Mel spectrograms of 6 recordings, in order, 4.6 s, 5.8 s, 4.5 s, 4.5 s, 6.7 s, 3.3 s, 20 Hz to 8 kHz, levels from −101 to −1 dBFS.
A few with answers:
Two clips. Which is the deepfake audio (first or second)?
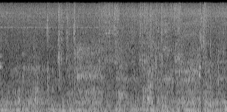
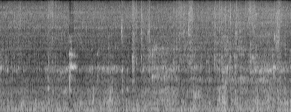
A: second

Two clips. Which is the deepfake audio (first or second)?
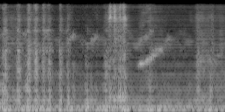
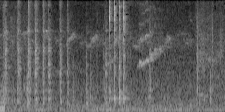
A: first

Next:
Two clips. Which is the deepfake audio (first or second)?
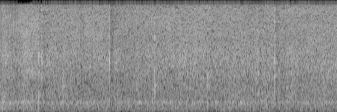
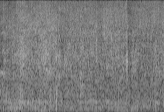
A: second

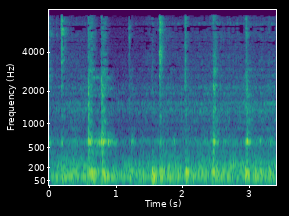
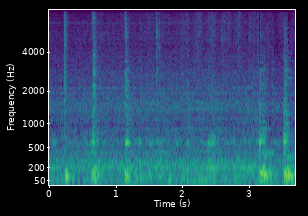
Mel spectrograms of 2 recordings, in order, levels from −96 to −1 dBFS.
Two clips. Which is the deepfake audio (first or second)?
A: first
